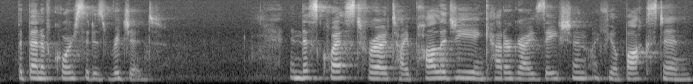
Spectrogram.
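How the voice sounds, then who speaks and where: A woman with an American accent speaks at a high pitch. Her intonation is monotone and flat, at a moderate pace. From United States. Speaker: art lecturer and artist. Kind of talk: conference presentation. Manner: hesitant with fillers.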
